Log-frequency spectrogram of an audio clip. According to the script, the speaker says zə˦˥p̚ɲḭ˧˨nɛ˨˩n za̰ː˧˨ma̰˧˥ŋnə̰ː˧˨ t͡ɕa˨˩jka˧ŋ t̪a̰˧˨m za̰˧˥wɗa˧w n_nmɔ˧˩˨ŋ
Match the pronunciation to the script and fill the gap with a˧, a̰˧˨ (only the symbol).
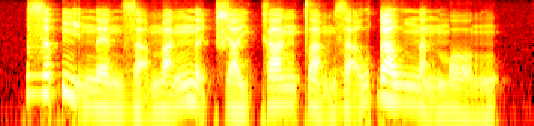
a̰˧˨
